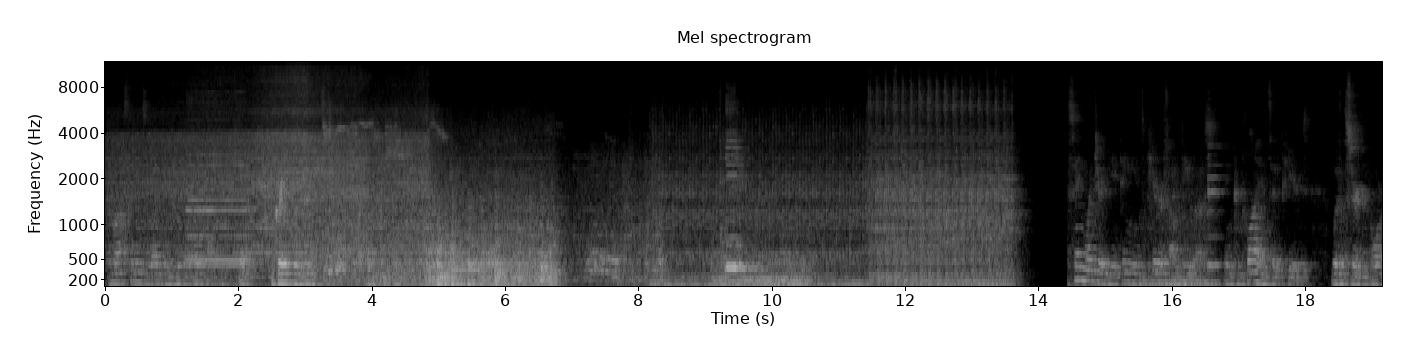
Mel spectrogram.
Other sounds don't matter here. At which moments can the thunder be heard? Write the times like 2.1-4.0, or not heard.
3.9-6.8.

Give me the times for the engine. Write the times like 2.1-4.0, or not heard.
0.0-4.9, 8.2-13.7.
